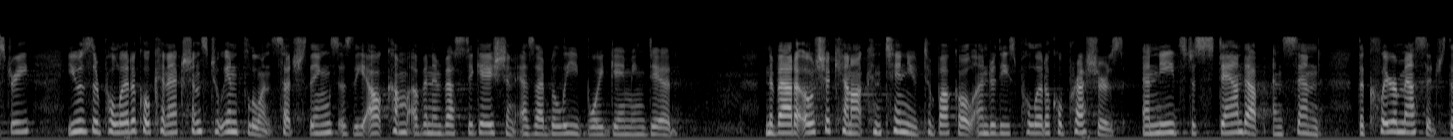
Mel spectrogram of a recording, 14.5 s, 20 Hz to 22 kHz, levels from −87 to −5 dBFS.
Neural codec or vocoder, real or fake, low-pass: none; real; 7.2 kHz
